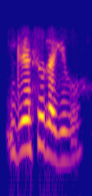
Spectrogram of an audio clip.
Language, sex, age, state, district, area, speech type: Assamese, female, 45-60, Assam, Jorhat, urban, conversation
